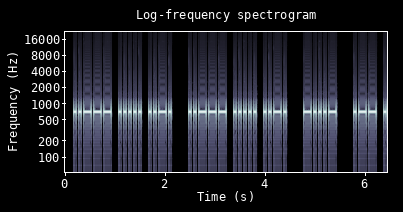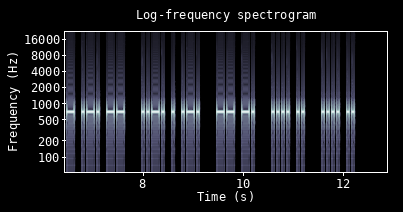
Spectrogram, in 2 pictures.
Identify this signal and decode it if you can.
Morse code, heard as a keyed tone, about 24 wpm, 700 Hz. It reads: 25F 25F <BT> WARM FER MN HI HI
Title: Speed-Racing Common QSO Phrases - 20wpm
